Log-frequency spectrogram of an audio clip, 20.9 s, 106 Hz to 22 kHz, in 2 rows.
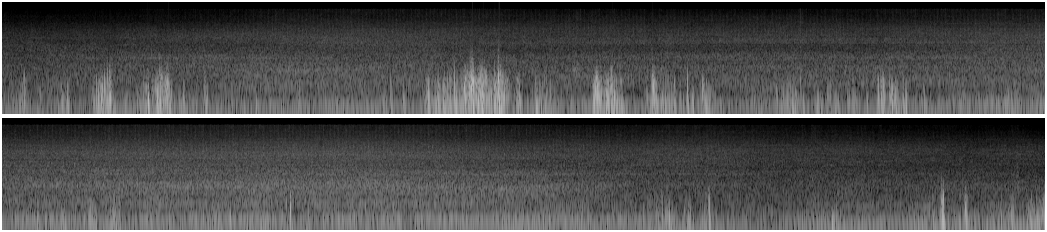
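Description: Volkswagen MK7 GTI's 2.0-litre turbocharged four-cylinder idling steadily with a low hum, under several knocks and rustles, the loudest about five seconds in.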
